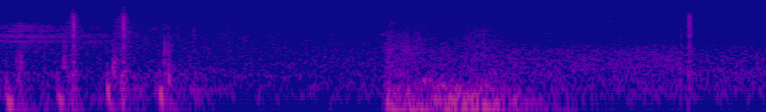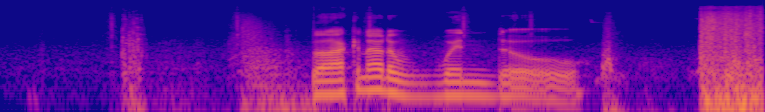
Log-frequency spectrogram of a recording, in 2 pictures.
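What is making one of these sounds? Wooden walls snap into place with quick clunks.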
